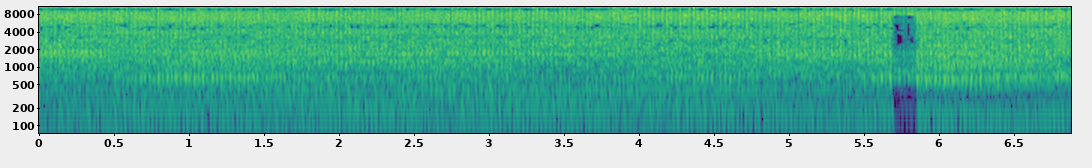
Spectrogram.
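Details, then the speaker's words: 6030 tractor diesel after work on injector leak-off hoses, started to check for leaks: starts right up into an even, steady idle with a smooth low rumble, no misses or knocks; normal idle. "go ahead and crank her over all right stop right up good time it makes you know that everything's on right and everything"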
